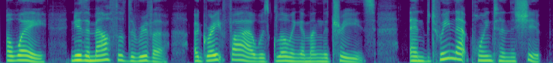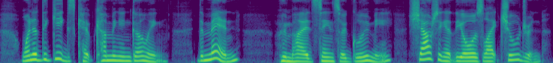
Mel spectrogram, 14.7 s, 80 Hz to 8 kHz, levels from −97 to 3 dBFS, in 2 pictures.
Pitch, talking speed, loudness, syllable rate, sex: 195 Hz, 180 wpm, -21 LUFS, 4.5 syllables/s, female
